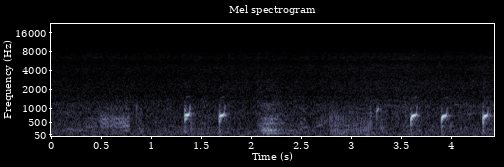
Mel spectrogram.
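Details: Sleeping black pug alternating soft, rasping snore-like breaths with short squeaky chirps, two early and three close together at the end, in a quiet room; the sounds may be snoring or hiccuping.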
